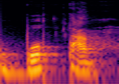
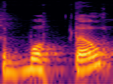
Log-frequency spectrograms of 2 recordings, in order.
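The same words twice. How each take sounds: First: The word ends in a plain n sound. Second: The word ends in a nasal diphthong. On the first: This is the borrowed form it became. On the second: This is the original source word.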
